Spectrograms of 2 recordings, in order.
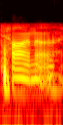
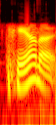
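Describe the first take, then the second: First: The name is said with a soft, refined vowel. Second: The name is said with a flat Midwestern vowel. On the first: "it sounds much more refined and lovely" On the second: "that little Fargo Tana"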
